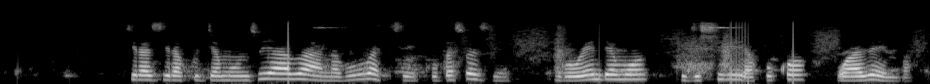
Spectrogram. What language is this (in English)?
Kinyarwanda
